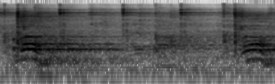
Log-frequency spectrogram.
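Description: Table tennis ball clicking sharply off bats and table during a backhand rally. A voice calls out twice, once just after the start and again near the end, each call held briefly.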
